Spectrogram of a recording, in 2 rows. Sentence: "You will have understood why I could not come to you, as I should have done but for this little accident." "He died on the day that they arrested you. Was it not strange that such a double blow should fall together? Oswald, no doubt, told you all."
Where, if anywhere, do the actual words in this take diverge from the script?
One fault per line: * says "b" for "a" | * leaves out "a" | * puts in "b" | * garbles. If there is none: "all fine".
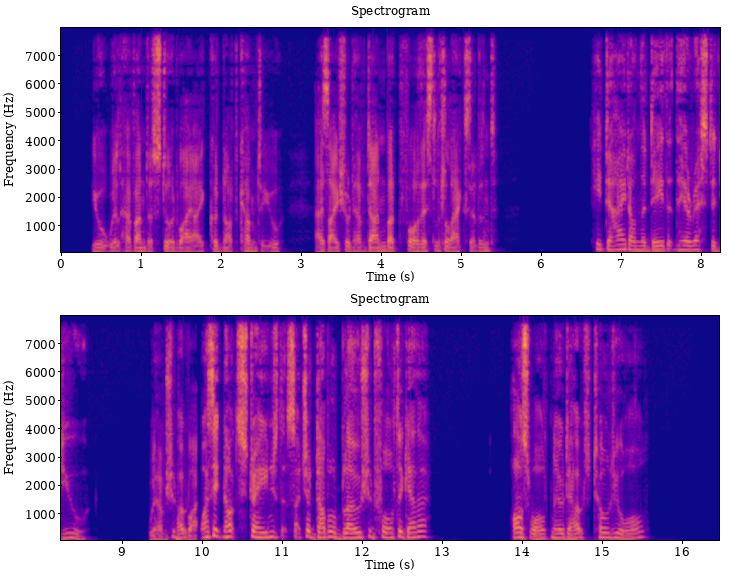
* garbles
